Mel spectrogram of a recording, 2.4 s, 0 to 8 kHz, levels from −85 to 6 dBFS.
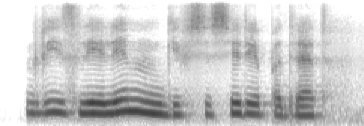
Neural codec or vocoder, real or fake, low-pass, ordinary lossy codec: codec, 24 kHz, 0.5 kbps, DualCodec; fake; 7.2 kHz; none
